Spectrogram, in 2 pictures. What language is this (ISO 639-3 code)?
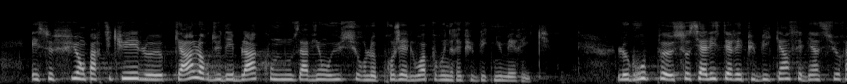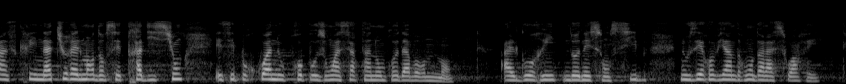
fra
